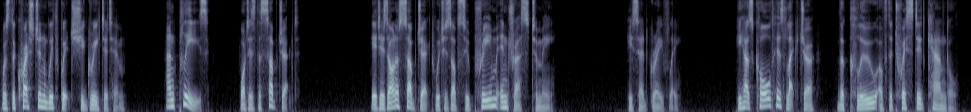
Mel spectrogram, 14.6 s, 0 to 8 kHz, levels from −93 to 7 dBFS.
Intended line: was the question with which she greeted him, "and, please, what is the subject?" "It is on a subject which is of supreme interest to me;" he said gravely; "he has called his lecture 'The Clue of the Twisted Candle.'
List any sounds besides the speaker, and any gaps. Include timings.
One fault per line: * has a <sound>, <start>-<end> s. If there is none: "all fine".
all fine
